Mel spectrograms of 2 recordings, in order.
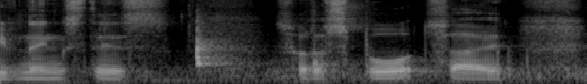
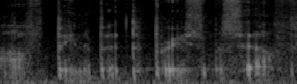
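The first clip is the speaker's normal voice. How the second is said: mock whisper, much quieter. Recalling what people confided to the speaker back then, imitating their whisper.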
